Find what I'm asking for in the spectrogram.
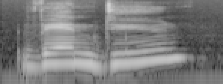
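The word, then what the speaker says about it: Van Duyn: how do you say D-U-Y-N? – D-U-Y-N? – Van Dune? – Yeah.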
